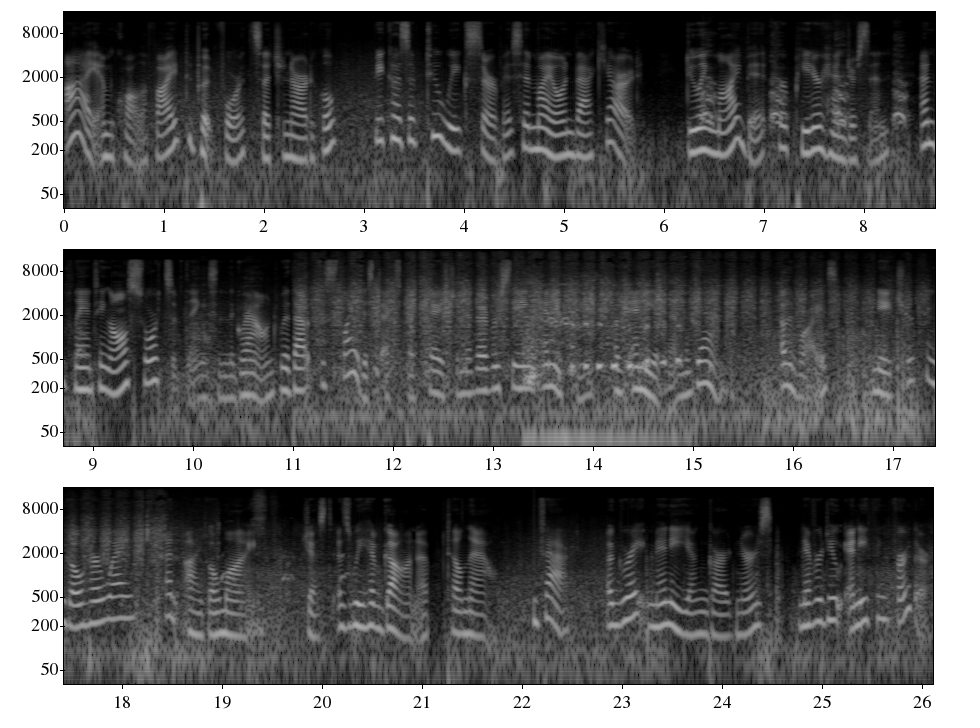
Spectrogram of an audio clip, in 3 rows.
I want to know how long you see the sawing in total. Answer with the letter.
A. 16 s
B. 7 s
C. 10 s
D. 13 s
C.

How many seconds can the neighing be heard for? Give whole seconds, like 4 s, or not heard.
2 s.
